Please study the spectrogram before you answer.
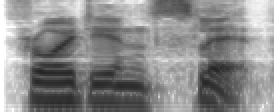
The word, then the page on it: freudian slip: British English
